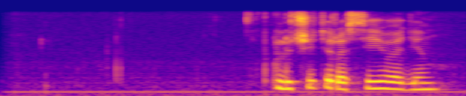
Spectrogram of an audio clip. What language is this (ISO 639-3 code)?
rus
